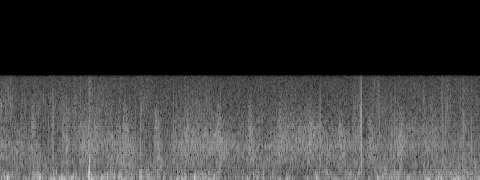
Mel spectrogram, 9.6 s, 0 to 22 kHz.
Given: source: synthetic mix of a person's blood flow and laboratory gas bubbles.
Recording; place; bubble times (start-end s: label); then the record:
Doppler ultrasound of blood flow; subclavian vein
1.75-1.85 s: bubbles
From the record:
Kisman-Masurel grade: 113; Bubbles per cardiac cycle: 1 to 2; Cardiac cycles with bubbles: 1 to 10%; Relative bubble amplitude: loud (0.450 to 0.775); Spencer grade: 1 (occasional bubble signal discernible with the cardiac motion signal, with majority of cardiac periods free of bubbles); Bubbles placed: anywhere in the cardiac cycle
